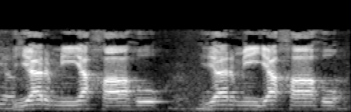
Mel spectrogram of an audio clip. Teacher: یا پر زبر پڑھو اور حمزہ کو گرا دو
